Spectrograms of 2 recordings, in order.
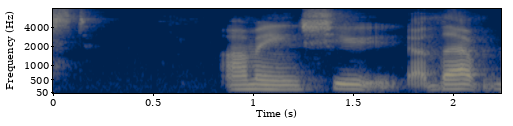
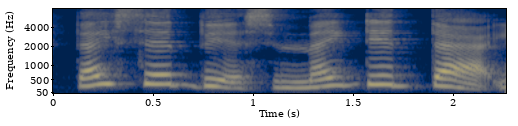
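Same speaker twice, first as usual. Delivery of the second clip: put-on higher, louder little-girl voice; little tiny voice; 7 semitones higher, 4 dB louder than usual. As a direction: mimic a small child blurting out what happened. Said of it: "she's got this little tiny voice".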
